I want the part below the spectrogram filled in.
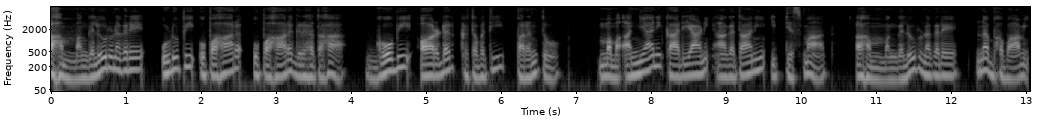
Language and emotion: Sanskrit, neutral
